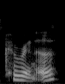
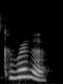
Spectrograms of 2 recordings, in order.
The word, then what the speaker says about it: Corinna: My real name is Corinna, but that's actually rhymes with dinner. – Rhymes with dinner, winner, sinner, nothing good.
